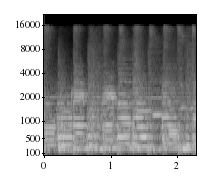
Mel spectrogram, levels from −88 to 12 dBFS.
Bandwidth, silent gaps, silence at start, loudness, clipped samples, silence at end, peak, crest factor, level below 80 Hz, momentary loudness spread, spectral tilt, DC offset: 16 kHz; none; 0 s; -15 LUFS; under 0.1%; 0 s; -2 dBFS; 12 dB; -54 dBFS; 2 LU; -5.5 dB/octave; under 0.1%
